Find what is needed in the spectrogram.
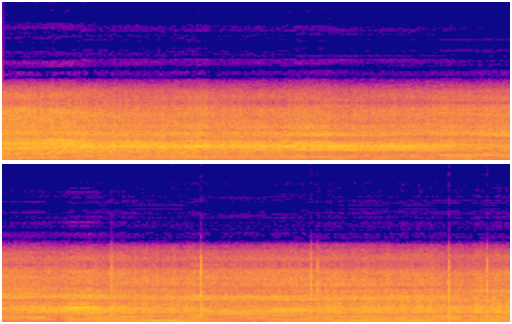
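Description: A radio-controlled air boat's engine and propeller running at speed, the motor note stepping up and down a few times as the throttle changes.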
